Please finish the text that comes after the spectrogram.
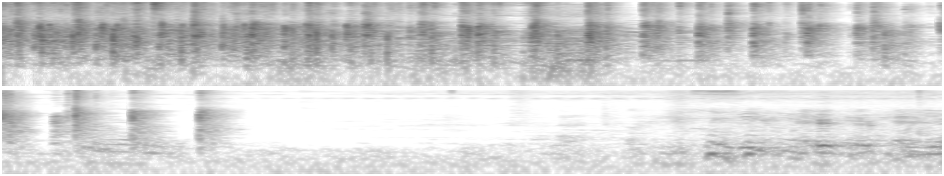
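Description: A church congregation at an evening prayer meeting claps together in loud, fast rhythmic bursts that gradually slow and thin out into a few scattered claps, followed by a brief lull and faint murmuring.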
